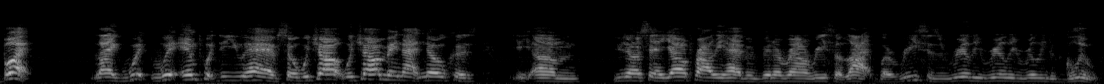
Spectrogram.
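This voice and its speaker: On distant-sounding video-call audio, a film director leading a table read speaks at normal speed in a slightly high, pushed and bright voice. He steers the group discussion casually and emphatically, using slang and repeating words for stress.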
